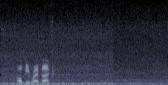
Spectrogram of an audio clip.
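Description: Cooling fans whir steadily.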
